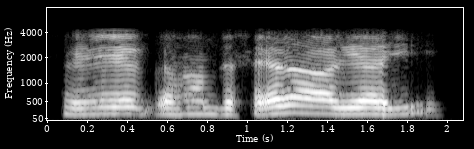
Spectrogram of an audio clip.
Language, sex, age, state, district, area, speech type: Punjabi, male, 60+, Punjab, Shaheed Bhagat Singh Nagar, urban, conversation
